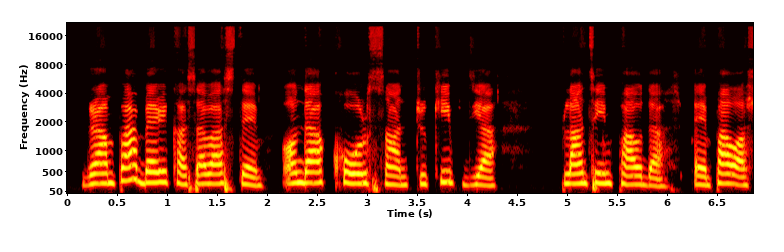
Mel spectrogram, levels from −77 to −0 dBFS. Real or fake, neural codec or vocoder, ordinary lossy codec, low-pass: fake; vocoder, 48 kHz, 128 mel bands, Vocos; none; none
